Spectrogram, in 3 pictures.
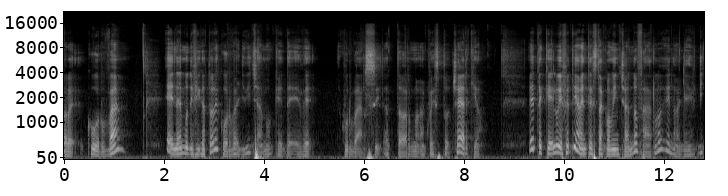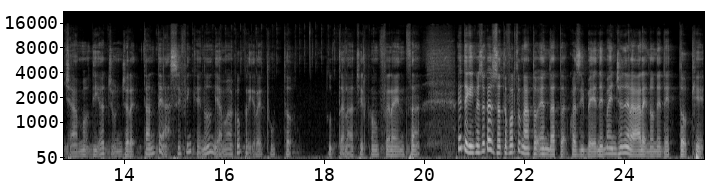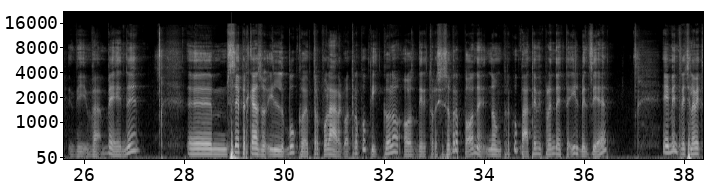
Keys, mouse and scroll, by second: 8.4-38.3 drag.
